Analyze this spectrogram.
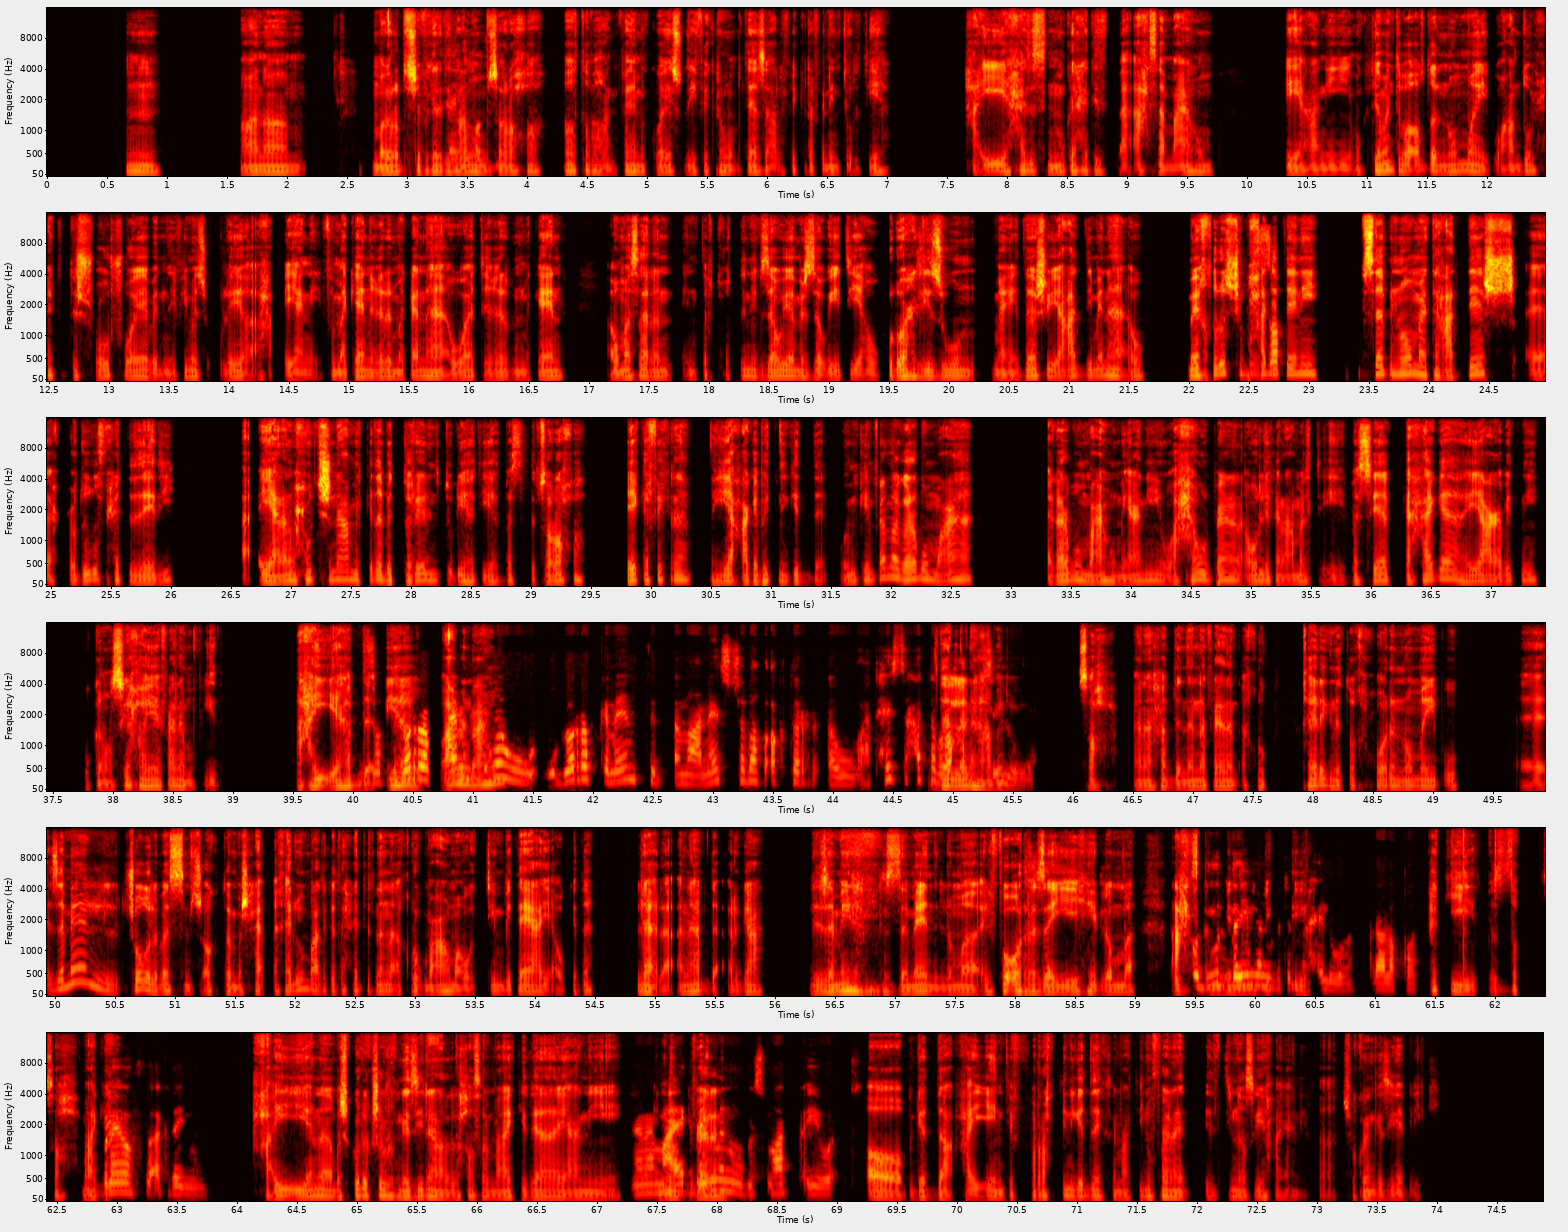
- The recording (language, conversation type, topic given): Arabic, advice, إزاي أتعامل مع ضغط صحابي عليّا إني أصرف عشان أحافظ على شكلي قدام الناس؟
- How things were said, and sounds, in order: in English: "Zone"; in English: "الteam"; laughing while speaking: "لزمايل زمان"; chuckle; tapping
